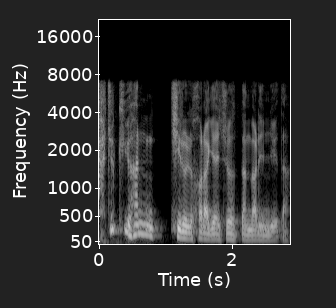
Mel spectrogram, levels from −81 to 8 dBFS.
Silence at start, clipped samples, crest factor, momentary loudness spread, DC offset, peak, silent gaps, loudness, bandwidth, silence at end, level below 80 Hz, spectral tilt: 0 s; under 0.1%; 18 dB; 7 LU; under 0.1%; -4 dBFS; none; -21 LUFS; 7.6 kHz; 0.05 s; -52 dBFS; -5 dB/octave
